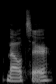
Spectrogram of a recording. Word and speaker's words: Meltzer: yeah totally hi I'm Meltzer rhymes with Seltzer this is why everyone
